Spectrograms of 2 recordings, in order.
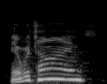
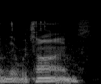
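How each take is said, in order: First: TIMES pitched high and loud, then falling; emphatic repeat. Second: Said in the usual way. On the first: Real, not acted. Punches the repeat for comic effect.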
